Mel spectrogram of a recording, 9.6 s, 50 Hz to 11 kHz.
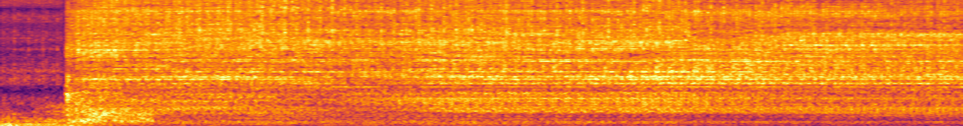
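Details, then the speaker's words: Audi engine catches and settles to a busy idle with a sharp, fairly steady knock about four times a second; an example of engine knocking. "So these next 3 videos are going to be 3 quick clips of an engine knocking, a bad PCV valve, and a bad timing chain."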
